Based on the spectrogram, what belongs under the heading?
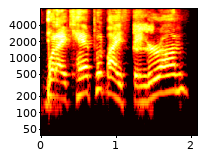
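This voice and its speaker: A man's voice: high voice, animated, moderate pace, a bit bright. A man hosting a livestream, chatting casually and teasing his guest bluntly with lots of swearing. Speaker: livestream host. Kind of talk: casual stream chat.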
